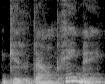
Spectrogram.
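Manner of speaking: ordinary delivery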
